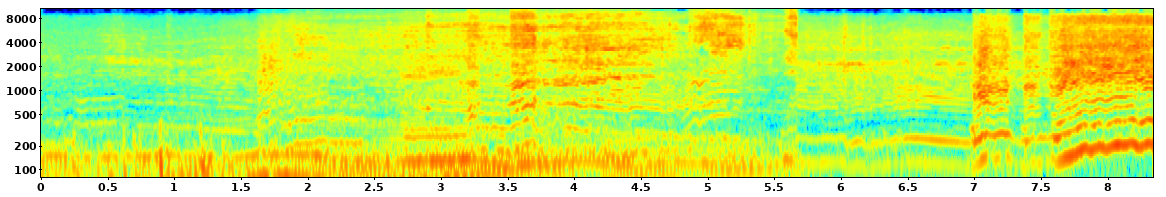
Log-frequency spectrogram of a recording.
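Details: 2006 Honda CR125R after full ground-up rebuild, new OEM top end: crisp buzzy two-stroke note rising and falling with throttle blips, catching cleanly and pulling smoothly; healthy.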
